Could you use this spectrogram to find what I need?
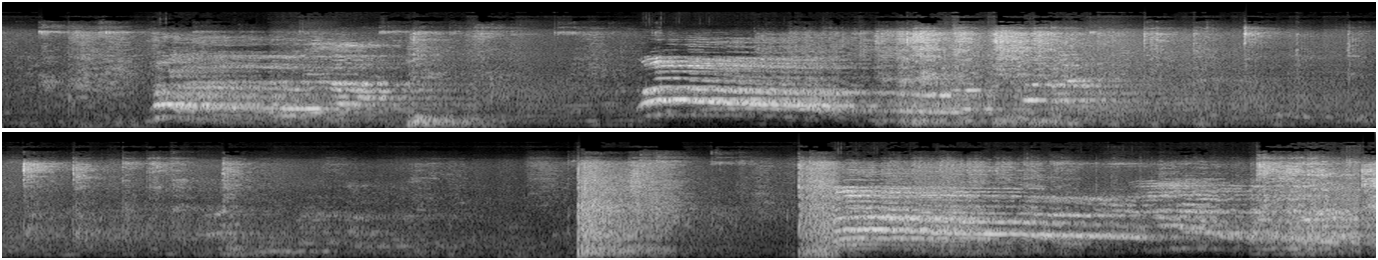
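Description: Spectators cheer and shout loudly.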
